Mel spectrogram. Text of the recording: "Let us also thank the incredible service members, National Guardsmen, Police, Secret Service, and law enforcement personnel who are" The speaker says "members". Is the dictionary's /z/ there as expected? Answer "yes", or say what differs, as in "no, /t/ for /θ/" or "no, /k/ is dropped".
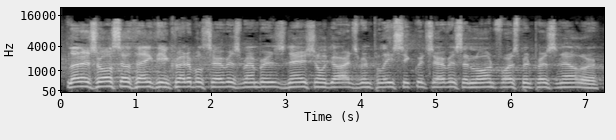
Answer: yes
